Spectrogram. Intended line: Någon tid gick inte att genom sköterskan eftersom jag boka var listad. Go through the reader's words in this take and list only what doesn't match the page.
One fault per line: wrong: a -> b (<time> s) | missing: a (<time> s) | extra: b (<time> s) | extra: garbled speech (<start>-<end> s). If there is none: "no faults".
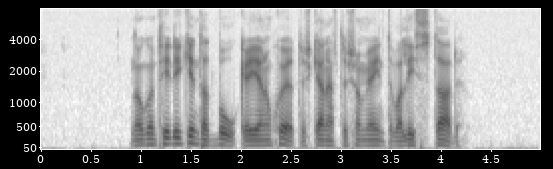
extra: boka (1.7 s)
wrong: boka -> inte (3.3 s)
